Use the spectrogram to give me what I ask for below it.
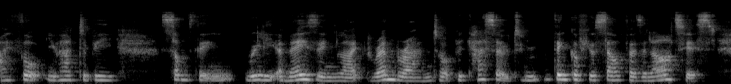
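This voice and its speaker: Ordinary pitch variation from a woman with a British accent. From England, came from Punjab, India at nine. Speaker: artist. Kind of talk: interview.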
